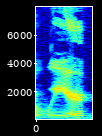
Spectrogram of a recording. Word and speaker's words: wyrd: It's actually the original word, which is spelled kind of funky. That's why I don't always share it, but it's WYRD.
